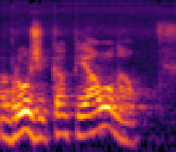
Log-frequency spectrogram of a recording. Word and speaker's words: Brugge: líder do campeonato belga o bug bugue né brugge bruges na verdade pela pronúncia belga será proclamado campeão nacional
